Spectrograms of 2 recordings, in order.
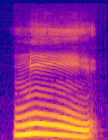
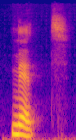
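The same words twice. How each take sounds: First: Me with a long, drawn-out ee; open syllable, long vowel. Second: Met with a short e stopped by t; closed syllable, short vowel. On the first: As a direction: stretch the open ee at the end of me. (مد حرف العلة في آخر me) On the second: (حرف علة قصير مقفول بـ t في met) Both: Shown as a demonstration. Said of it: "تعالوا نفرق تاني بين ال open وال close".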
